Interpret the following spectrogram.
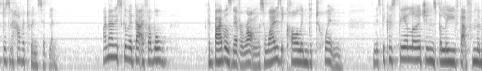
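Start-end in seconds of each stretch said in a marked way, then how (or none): none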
